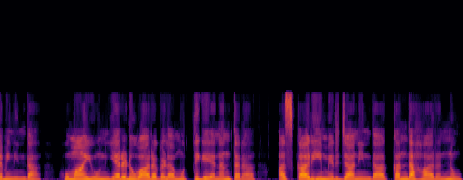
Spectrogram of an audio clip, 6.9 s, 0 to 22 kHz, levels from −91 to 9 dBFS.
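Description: Throughout the speech there is a plainly audible rough, hissy halo and a smeared, underwater quality, likely from Nellymoser compression, Flash's old microphone codec, which fits about 44 kbps. Starved bands are refilled with noise: a spectrogram shows grainy blocks and nothing above 10.6 kHz.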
